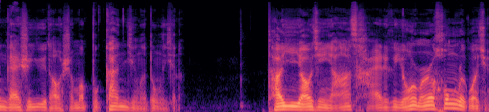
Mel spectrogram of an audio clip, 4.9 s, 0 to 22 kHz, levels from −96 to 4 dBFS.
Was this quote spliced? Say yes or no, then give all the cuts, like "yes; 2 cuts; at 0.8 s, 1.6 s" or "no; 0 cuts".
no; 0 cuts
